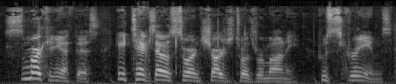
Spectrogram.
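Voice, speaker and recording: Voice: medium pitch, sing-song, moderate pace, loud music behind the voice. A narrator giving a dramatic reading of a fan story in a hammy storybook style, with casual self-aware asides.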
